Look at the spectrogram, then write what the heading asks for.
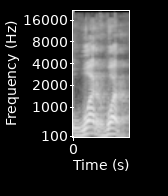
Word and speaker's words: were: Where नहीं बोलते इसको, were ऐसे वर, ठीक है ना। These were made, these were, और वर को भी ना, रा को भी आधा कर, these were।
